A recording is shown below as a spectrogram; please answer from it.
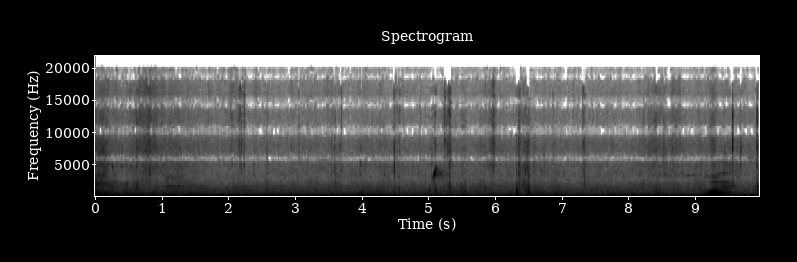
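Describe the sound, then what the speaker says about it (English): Honey bees swarm and buzz around an open hive during a single brood chamber inspection, a dense, steady droning hum that fills the whole stretch close to the listener, with a few louder passes of individual bees. "Bees occupying right across."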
